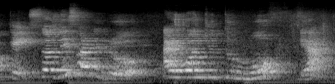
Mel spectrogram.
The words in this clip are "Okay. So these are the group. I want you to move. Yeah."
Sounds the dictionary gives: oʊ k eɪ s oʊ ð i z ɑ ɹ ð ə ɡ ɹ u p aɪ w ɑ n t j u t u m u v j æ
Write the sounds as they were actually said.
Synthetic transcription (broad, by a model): oʊ k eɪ s oʊ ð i s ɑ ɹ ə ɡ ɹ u aɪ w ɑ n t j u t u m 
